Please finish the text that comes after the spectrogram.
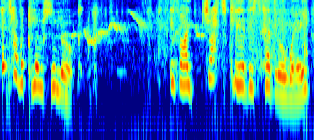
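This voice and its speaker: Plucky English tomboy girl, very high, lively, unhurried; children's audio drama. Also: full character voice. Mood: curious, determined. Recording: hissy 1990s cassette tape.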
